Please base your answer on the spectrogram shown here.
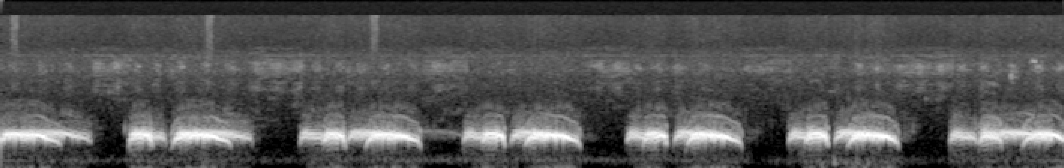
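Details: Vietnamese spotted dove from Ninh Thuận repeating its hollow two-part coo six times in seven seconds, a clipped note leading into a fuller falling one, loud and close with a quiet background hum.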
